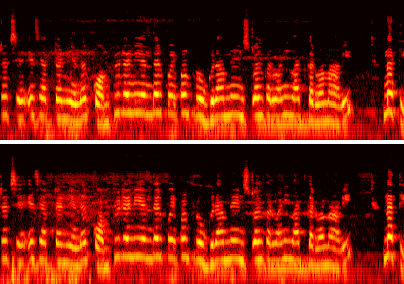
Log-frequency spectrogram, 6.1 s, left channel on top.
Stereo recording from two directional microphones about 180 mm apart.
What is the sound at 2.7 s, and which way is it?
A woman's voice, 15° right (ahead or behind).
